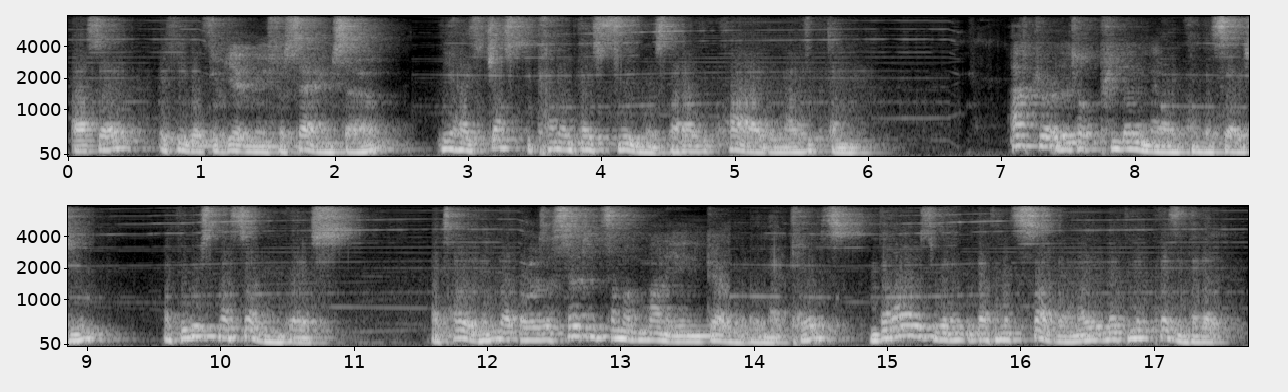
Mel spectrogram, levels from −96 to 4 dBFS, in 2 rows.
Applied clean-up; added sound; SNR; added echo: neural separator model SepFormer DNS4.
